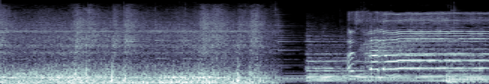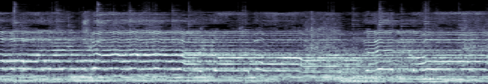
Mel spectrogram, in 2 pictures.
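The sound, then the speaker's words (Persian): A train travelling toward Najaf rolls steadily along the rails with a continuous rumble; a few seconds in, a sustained harmonic hum joins the rolling noise and carries on to the end. “قطار همچنان در حال حرکت است.”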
